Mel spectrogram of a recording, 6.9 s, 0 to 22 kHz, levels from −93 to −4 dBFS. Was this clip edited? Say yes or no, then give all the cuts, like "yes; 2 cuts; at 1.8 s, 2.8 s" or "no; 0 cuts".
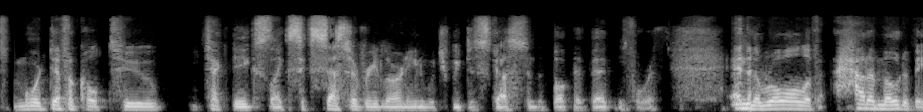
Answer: yes; 4 cuts; at 1.5 s, 4.3 s, 4.7 s, 5.6 s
